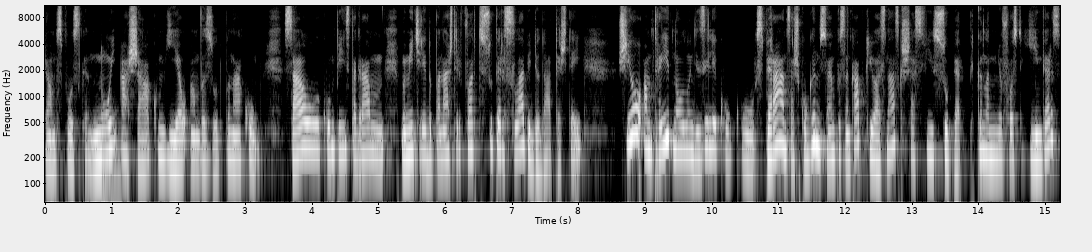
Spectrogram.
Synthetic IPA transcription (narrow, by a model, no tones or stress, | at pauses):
eamspuskənujaʃakumje̞wamvəzut̪pɨnəakumsawkumpeinst̪aɡɾamːəmit͡ʃiled̪upənaʃt̪e̞rʲfoart̪esupe̞rslabed̪eo̞d̪a̰t̪əʃt̪ij | ʃijewʔamt̪ɾəit̪no̞wəlunʲd̪ezilʲe̞kʰukʰuspe̞ɾant̪saʃi̥kuɡɨnd̪usawmjampusɨŋkapkəjewasnaskʃiasfisupe̞̰rpekɨnd̪lamineofo̞st̪inve̞rs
